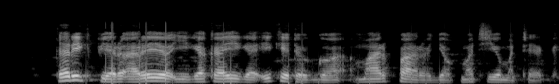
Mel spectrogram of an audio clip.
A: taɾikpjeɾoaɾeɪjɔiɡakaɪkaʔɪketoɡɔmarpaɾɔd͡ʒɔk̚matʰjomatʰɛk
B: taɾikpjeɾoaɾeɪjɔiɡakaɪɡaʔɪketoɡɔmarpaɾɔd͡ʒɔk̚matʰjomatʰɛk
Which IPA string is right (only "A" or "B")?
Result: B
